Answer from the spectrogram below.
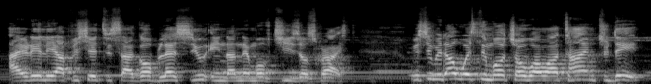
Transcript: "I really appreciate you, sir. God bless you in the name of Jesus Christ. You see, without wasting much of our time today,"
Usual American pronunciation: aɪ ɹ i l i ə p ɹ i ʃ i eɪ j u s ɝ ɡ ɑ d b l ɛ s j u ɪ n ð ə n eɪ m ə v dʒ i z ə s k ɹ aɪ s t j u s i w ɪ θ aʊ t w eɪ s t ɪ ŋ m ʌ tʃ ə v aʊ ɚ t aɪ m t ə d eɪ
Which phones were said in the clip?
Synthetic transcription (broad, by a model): aɪ ɹ i l i ə p ɹ i ʃ i eɪ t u s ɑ ɡ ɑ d b l ɛ s j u ɪ n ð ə n eɪ m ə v dʒ i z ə s k ɹ aɪ s t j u s i w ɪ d aʊ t w eɪ s t ɪ ŋ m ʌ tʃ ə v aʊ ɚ t aɪ m t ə d eɪ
